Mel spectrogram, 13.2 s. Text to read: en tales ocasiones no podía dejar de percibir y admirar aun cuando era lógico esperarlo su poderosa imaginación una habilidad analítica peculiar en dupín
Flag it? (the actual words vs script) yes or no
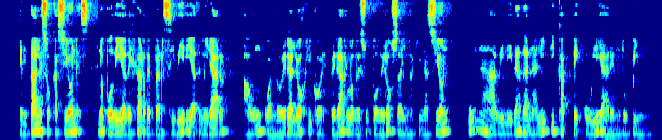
yes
